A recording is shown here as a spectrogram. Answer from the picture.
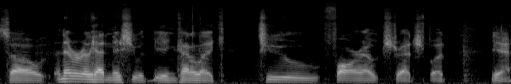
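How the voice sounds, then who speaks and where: In an American accent, a man talks at a moderate pace with a fairly low pitch and fairly even intonation, the sound dry and close with no echo. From US Northeast, Boston area. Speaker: streamer and social media creator. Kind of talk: casual interview chat.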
